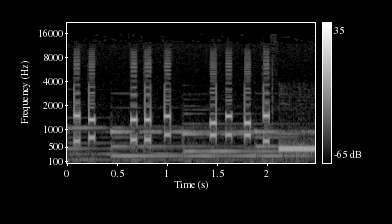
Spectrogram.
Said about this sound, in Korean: 당신은 게임 비밀번호나 전화번호를 보다 빠르게 누르는 것에 빠져 있었고 그때도 어머니의 전화번호를 매우 빠른 속도로 눌렀다.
